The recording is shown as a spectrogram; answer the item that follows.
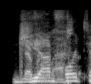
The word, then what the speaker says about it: Gianforte: Montana Governor Greg Gianforte. Is that how you say his name? – It's how you say his name.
